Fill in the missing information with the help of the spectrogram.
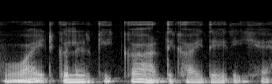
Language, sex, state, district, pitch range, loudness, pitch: Hindi, male, Himachal Pradesh, Shimla, 100-120 Hz, -15 LUFS, 105 Hz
